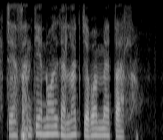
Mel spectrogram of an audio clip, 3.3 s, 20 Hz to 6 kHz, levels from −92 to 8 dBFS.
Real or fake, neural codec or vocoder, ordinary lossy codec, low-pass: real; none; none; 5.4 kHz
